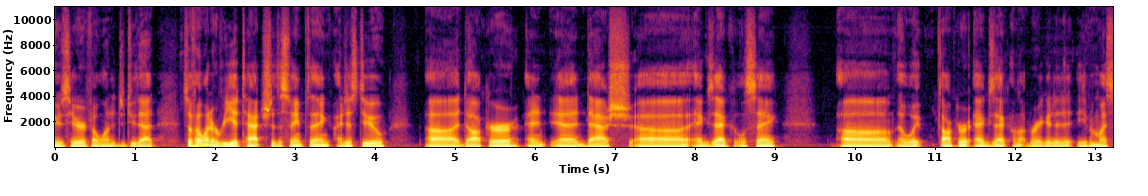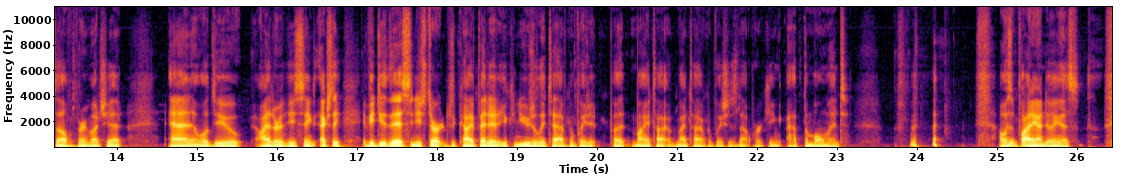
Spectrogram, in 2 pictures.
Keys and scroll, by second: 3.1-6.3 typing, 7.6-9.0 typing, 10.4-13.4 typing, 17.7-18.5 typing, 18.7 Tab, 19.0 Tab, 22.0 BackSpace, 22.2 BackSpace, 22.4 BackSpace.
